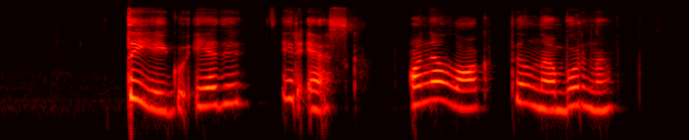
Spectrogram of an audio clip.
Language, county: Lithuanian, Vilnius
